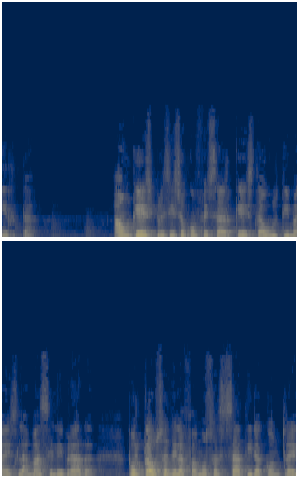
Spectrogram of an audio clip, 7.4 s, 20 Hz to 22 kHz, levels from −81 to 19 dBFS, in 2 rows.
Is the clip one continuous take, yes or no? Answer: yes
